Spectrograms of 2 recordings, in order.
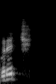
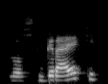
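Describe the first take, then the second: First: The word is said with Italian-style Latin pronunciation. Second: The word is said without Italian-style Latin pronunciation.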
